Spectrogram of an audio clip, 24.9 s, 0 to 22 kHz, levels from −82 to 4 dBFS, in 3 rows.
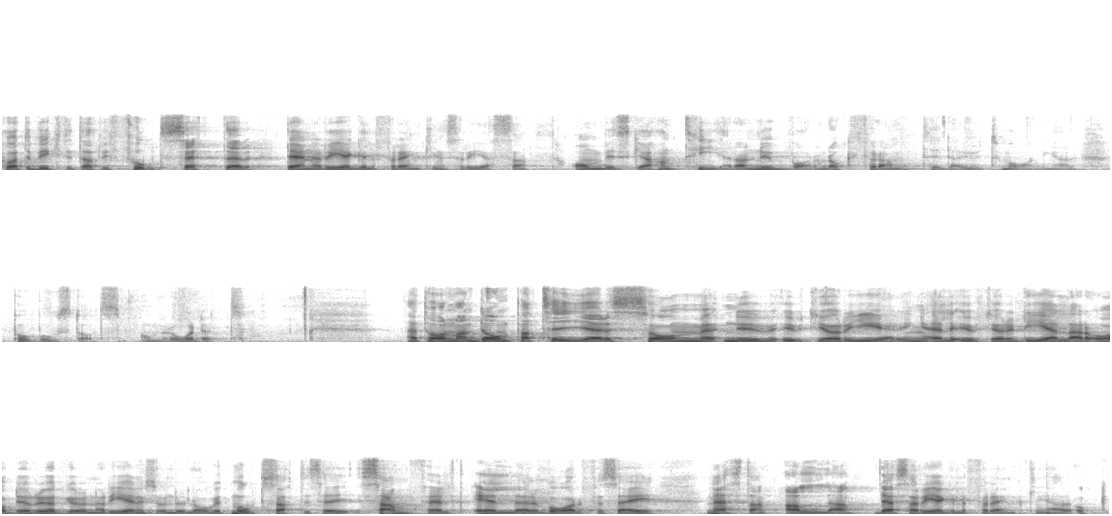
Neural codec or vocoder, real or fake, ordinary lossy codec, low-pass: none; real; AAC, 48 kbps; 7.2 kHz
